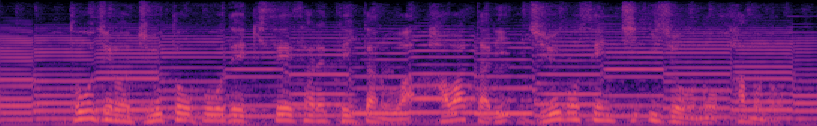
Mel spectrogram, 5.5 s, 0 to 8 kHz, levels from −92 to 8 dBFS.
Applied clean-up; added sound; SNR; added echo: none; Wind instrument, woodwind instrument; 3 dB; reverberation time 2.6 s.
